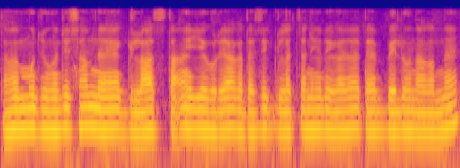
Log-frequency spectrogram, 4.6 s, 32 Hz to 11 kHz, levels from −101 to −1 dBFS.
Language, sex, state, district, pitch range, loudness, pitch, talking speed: Chakma, male, Tripura, Unakoti, 115-125 Hz, -16 LUFS, 120 Hz, 210 wpm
